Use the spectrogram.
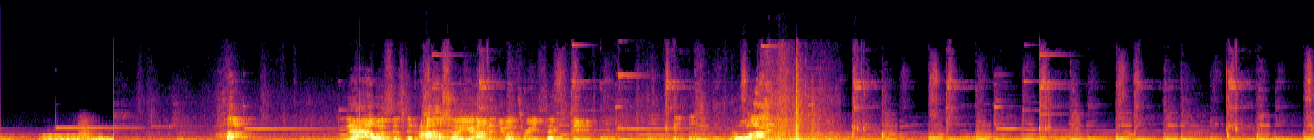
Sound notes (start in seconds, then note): none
